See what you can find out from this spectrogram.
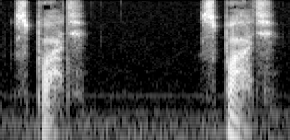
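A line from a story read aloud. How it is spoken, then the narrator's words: Sleepy whisper. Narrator (Russian): опять сонно прошептала она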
